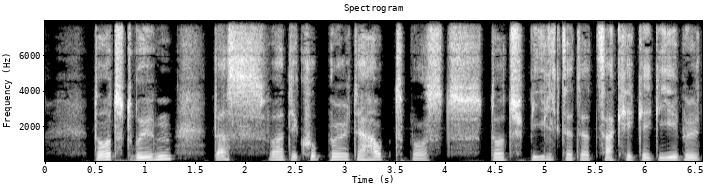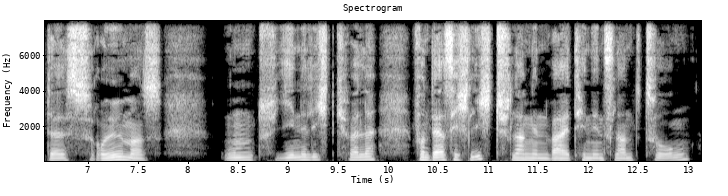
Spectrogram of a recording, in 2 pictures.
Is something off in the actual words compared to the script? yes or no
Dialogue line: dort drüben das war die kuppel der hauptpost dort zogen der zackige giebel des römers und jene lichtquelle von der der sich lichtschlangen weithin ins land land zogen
yes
